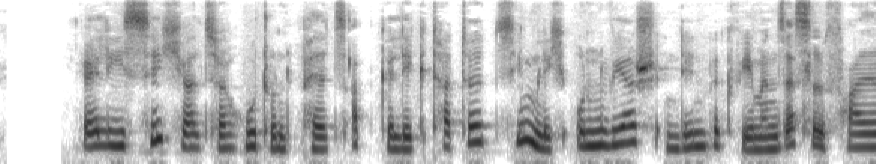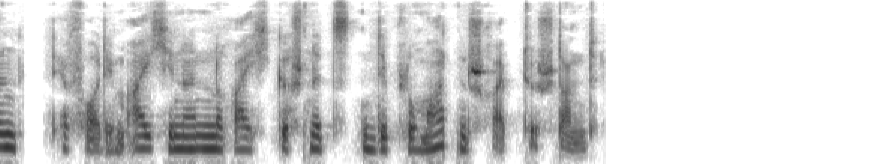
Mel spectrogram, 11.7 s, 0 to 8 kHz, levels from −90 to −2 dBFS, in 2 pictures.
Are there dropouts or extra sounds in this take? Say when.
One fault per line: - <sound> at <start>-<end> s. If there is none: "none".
none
